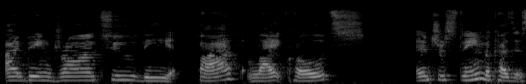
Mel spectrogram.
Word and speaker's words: Thoth: Thoth pronounced thath also known as Tahiti is the ancient Egyptian ibis headed god of writing divine magic and the moon.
